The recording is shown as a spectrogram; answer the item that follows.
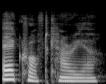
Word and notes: aircraft-carrier: British English

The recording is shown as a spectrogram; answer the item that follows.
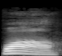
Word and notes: wall: American English

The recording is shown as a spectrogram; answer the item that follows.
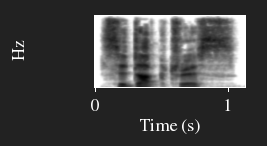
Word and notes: seductress: British English

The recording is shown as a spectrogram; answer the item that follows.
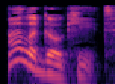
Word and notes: oligochaete: British English

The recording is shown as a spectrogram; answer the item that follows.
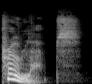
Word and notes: prolapse: British English

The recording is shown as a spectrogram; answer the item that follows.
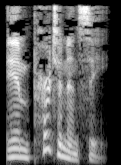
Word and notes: impertinency: British English

